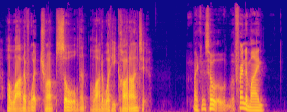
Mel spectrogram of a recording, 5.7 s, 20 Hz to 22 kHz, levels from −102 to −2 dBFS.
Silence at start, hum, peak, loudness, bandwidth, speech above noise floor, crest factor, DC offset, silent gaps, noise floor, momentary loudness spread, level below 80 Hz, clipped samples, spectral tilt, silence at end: 0.15 s; none; 0 dBFS; -16 LUFS; 18.5 kHz; 46 dB; 16 dB; under 0.1%; none; -61 dBFS; 11 LU; -34 dBFS; under 0.1%; -5 dB/octave; 0.45 s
